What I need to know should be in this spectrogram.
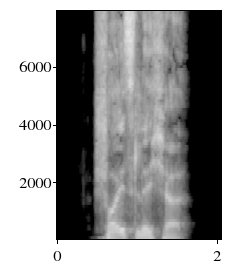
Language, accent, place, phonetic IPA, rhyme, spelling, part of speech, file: German, Germany, Berlin, [ˈʃɔɪ̯slɪçə], -ɔɪ̯slɪçə, scheußliche, adjective, De-scheußliche.ogg
- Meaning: inflection of scheußlich: 1. strong/mixed nominative/accusative feminine singular 2. strong nominative/accusative plural 3. weak nominative all-gender singular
